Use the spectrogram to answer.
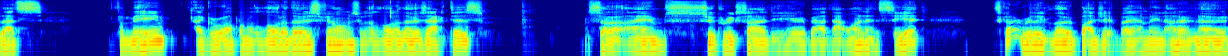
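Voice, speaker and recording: A dark, mellow tone comes at a moderate pace with long, frequent pauses on a very clean recording with a silent background. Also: man, ordinary pitch variation. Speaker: podcast host. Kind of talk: casual banter podcast. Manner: animated.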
